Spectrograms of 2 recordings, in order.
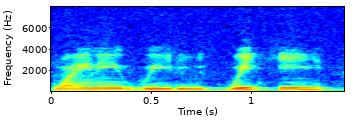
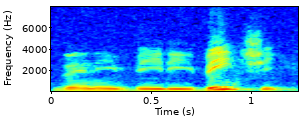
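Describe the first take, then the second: First: Each word begins with a W sound. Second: Each word begins with a V sound. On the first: "but it's" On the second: "In English, to us, it's"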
